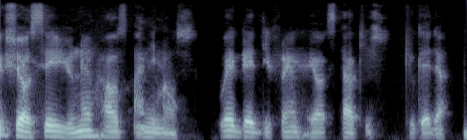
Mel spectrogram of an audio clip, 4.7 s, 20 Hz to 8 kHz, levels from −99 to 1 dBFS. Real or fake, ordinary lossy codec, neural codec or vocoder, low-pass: fake; none; codec, 16 kHz, 1 kbps, FreqCodec, larger model; 7.2 kHz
